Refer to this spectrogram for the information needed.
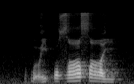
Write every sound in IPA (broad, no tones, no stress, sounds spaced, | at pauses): ɓ o̰ j p u zˤ æ sˤ æ j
